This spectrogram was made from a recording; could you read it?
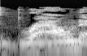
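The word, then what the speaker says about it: Brawn: The first race, and it could end up that this Ross Brown, it's Brown F1 is the name, but it's spelled Braun, but it's pronounced Brown, I guess.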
